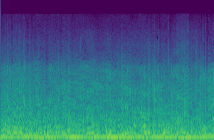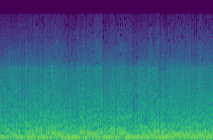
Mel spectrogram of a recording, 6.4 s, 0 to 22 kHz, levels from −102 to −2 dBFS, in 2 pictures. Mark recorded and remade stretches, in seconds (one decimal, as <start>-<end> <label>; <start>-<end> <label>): 0.0-0.5 recorded; 0.5-3.6 remade; 3.6-5.1 recorded; 5.1-5.7 remade; 5.7-6.4 recorded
